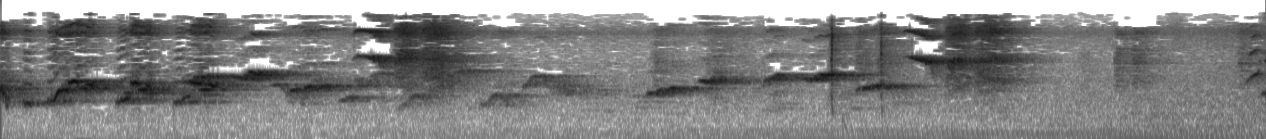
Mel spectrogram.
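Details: Eight-month-old white-rumped shama giving rattling trills that provoke other shamas; rapid chattering bursts and buzzy slurred phrases, a brief pause, then more high trilled notes fading out.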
